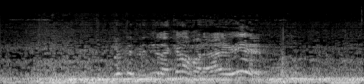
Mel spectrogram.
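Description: A man in a car speaks with animation.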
